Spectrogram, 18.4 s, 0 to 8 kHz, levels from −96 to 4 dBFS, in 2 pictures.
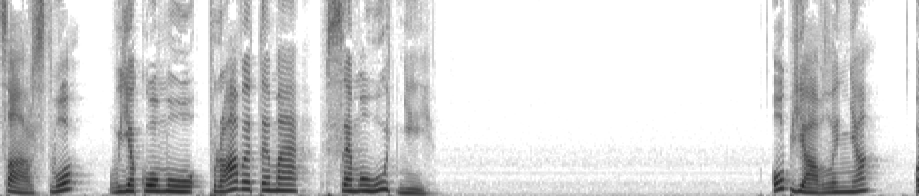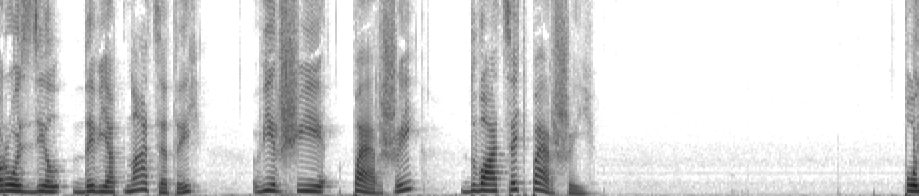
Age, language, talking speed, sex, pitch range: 50-69, Ukrainian, 40 wpm, female, 175-255 Hz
